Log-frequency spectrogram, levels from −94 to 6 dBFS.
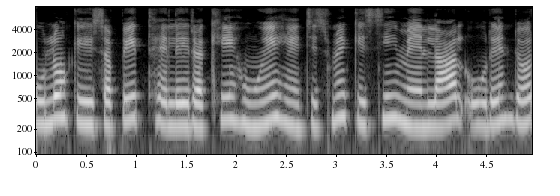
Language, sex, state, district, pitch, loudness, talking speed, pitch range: Hindi, female, Haryana, Charkhi Dadri, 235 Hz, -19 LUFS, 170 wpm, 220-265 Hz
